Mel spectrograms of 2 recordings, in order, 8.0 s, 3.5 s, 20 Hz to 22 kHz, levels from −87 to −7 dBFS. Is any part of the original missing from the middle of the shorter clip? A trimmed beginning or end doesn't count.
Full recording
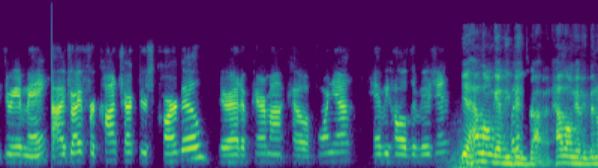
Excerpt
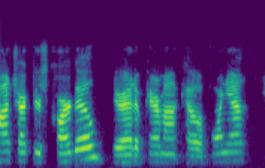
no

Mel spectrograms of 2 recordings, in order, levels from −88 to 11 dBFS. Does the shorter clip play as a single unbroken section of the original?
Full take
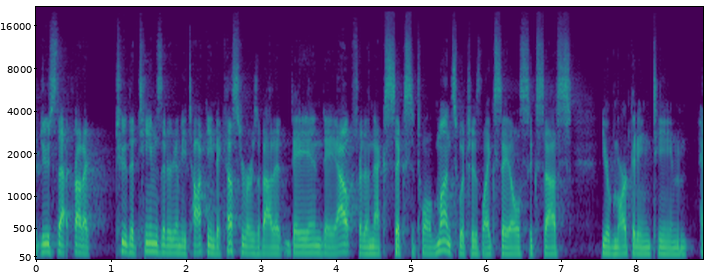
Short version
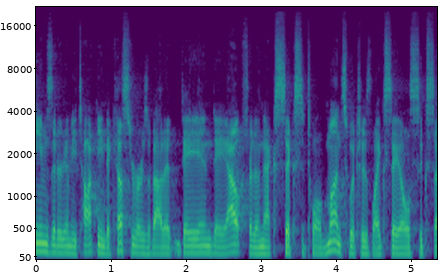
yes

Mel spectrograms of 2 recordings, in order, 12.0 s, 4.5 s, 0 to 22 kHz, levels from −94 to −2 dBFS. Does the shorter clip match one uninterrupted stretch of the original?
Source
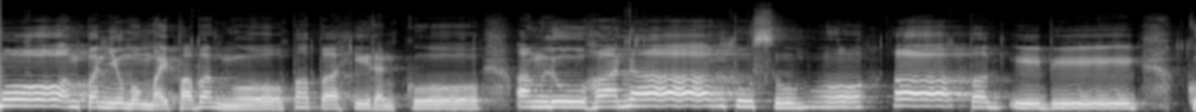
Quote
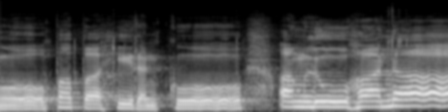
yes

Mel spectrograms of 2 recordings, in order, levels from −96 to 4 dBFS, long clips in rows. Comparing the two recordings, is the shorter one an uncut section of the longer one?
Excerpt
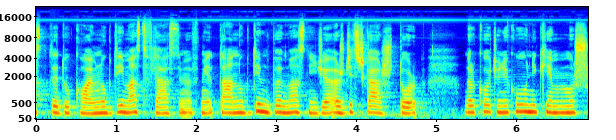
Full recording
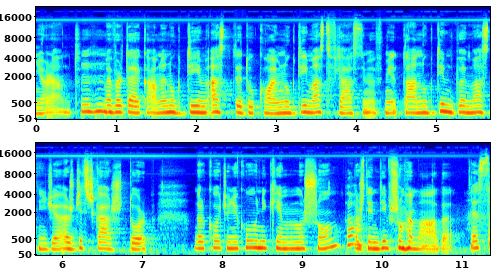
yes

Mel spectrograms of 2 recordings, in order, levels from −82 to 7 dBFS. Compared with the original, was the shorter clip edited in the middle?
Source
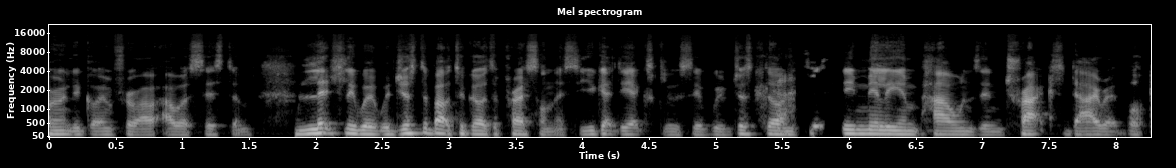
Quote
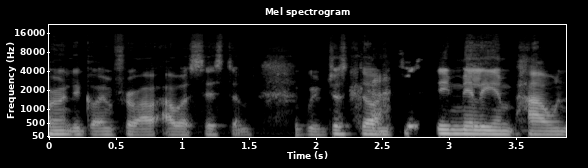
yes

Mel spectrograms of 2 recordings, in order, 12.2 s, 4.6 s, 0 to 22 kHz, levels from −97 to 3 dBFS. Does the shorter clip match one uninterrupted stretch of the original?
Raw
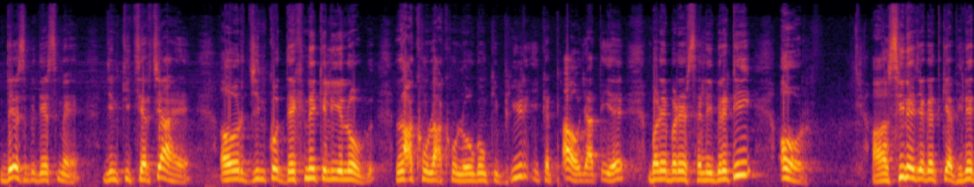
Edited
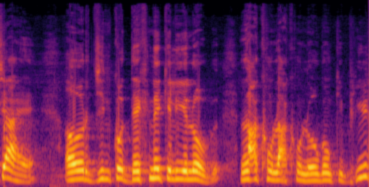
yes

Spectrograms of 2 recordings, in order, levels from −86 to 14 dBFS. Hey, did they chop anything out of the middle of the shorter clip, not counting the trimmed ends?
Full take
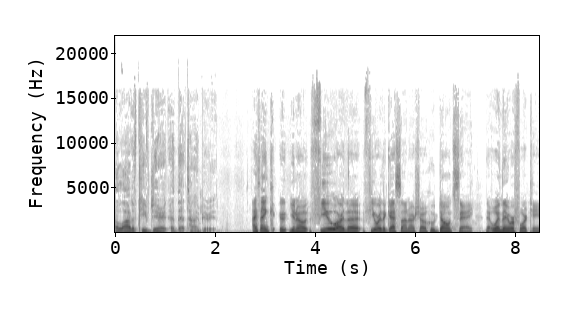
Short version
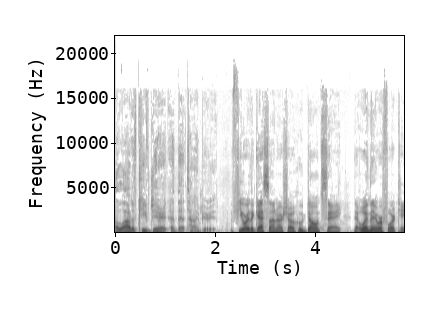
yes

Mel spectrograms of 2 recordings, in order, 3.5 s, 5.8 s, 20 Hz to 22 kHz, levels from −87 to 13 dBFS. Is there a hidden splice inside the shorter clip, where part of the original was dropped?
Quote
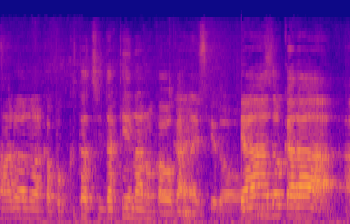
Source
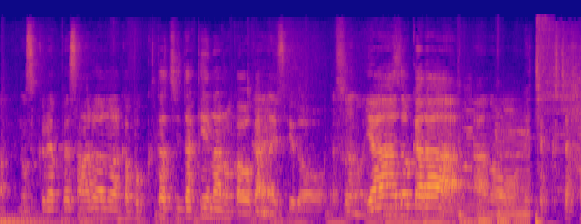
yes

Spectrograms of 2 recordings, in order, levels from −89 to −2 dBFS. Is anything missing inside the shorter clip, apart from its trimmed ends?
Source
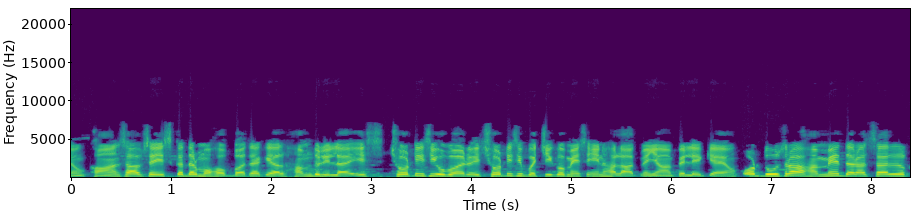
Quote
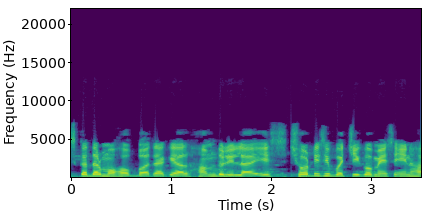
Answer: yes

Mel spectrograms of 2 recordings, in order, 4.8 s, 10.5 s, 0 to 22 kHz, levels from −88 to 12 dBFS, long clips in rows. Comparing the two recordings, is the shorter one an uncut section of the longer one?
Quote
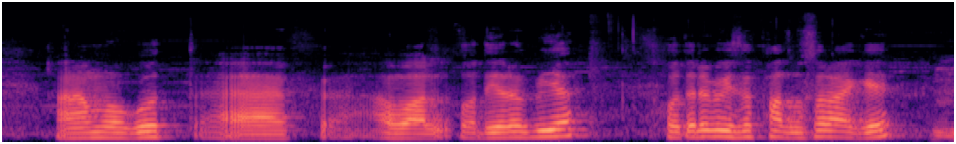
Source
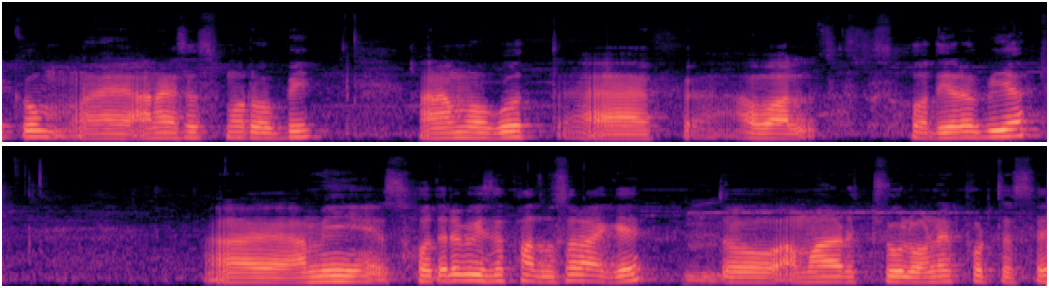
no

